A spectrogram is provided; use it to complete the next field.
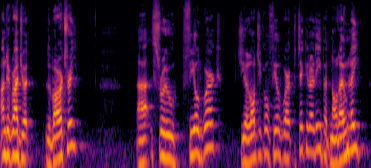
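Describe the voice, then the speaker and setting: A man with a West Country accent speaks at a fairly high pitch and a moderate pace, with ordinary pitch variation. He leaves long, frequent pauses. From England, Somerset (West Country). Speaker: professor. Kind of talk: keynote lecture. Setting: conference stage with audience.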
